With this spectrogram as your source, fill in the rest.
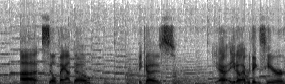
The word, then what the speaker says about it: Sylvando: could be wrong, but I'm pretty darn sure it's pronounced Sylvando. My enunciation isn't perfect, but the A would be, you know, a longer sound, I believe. Not like the word and.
